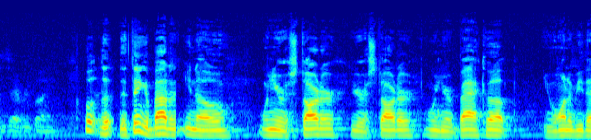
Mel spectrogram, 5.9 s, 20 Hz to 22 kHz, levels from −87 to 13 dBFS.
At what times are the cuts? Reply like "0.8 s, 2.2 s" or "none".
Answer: 1.1 s, 1.7 s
